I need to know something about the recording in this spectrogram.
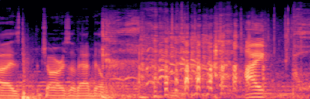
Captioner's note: laughter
